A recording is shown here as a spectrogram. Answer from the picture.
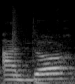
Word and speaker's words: adore: The E at the end of adore is silent because it's at the end of a word following a consonant.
